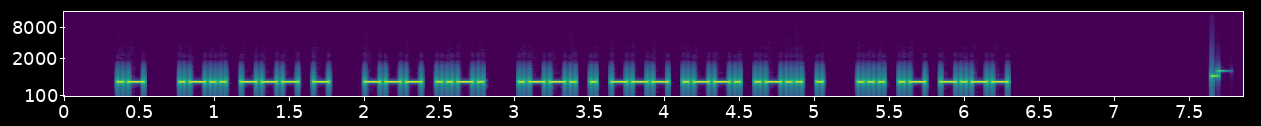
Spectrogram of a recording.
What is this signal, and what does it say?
Morse code, heard as a keyed tone, about 34 wpm, 700 Hz. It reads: A LOT OF PEOPLE SAY
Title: Sets of 5 Words Encore2 35wpm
